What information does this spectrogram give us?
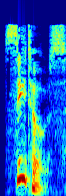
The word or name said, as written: setose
